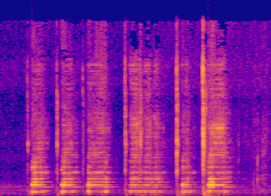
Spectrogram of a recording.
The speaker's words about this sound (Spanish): Hicimos resistencia civil, paramos la Panamericana y todo Ciudad Juárez y todo Chihuahua, sociedad, nomás se oía esto, mira, en el claxon, esto, mira.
